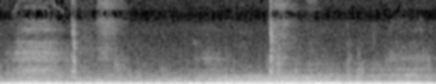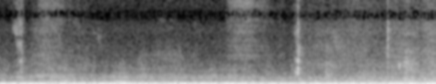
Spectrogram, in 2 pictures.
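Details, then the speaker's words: Rhonchi ("gorgoteo") during lung auscultation: loud, continuous, harsh, hoarse, low-pitched sounds, best heard on inspiration and changed by coughing, over the trachea, bronchi and most lung fields; coarse rumbling with a few clicks. "El gorgoteo son sonidos fuertes, continuos, ásperos, roncos y graves. Estos se escuchan mejor en la inspiración y se modifican con la tos, y se localizan en la tráquea, bronquios y en la mayoría de la región pulmonar."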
